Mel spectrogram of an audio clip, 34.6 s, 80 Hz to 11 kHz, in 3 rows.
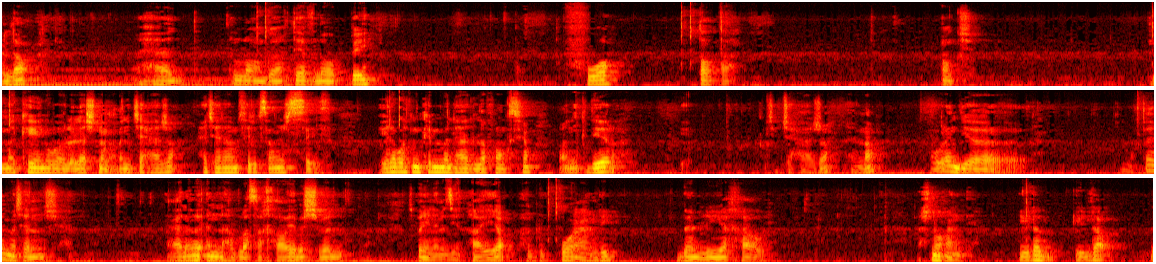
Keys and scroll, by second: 6.4 ;, 7.5 BackSpace, 7.9 \, 11.3 Return, 19.9 ., 21.4 3, 23.0 Left, 24.9 shift+6, 25.9 BackSpace, 26.7 6, 28.4 BackSpace, 29.0 Return.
